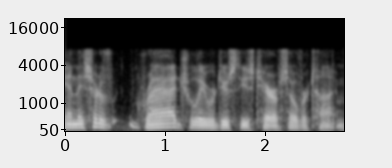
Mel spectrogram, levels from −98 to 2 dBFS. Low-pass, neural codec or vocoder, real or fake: 7.2 kHz; none; real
